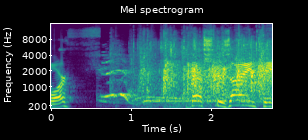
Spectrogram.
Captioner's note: applause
